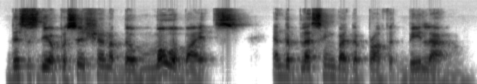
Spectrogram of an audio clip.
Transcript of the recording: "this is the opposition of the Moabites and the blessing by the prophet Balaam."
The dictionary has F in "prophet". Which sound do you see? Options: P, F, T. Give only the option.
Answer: F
